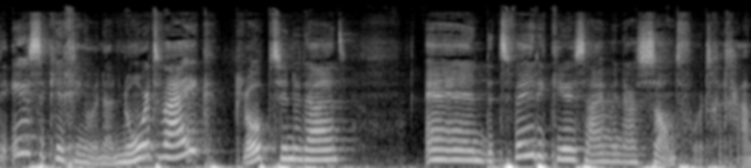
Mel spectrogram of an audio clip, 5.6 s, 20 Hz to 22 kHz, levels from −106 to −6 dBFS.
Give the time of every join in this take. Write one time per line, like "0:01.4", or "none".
none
